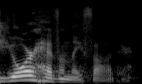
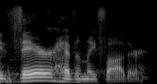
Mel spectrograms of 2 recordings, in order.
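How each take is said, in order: First: "Your" pressed and held, with a lower voice on "heavenly Father"; "Your" stressed in "Your heavenly Father". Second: "their" lightly marked, set against "your"; their said as the wrong word. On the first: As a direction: lean hard on "Your" as the word that matters. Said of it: "I find it interesting he used the word "your". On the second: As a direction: stress on "their" in "their heavenly Father". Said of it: "but he does not say". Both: Shown as a demonstration.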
